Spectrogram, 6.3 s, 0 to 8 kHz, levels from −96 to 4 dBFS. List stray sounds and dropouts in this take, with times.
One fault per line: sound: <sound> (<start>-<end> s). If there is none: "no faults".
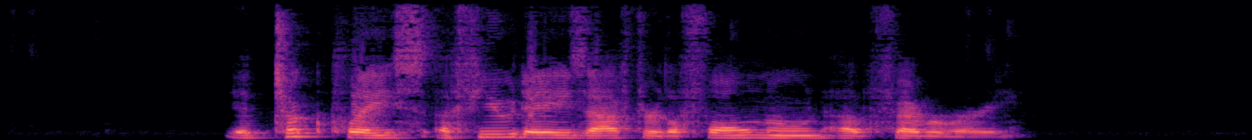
no faults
